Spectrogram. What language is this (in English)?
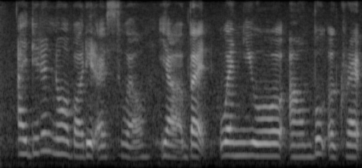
English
